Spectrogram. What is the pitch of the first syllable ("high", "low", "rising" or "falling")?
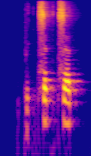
low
